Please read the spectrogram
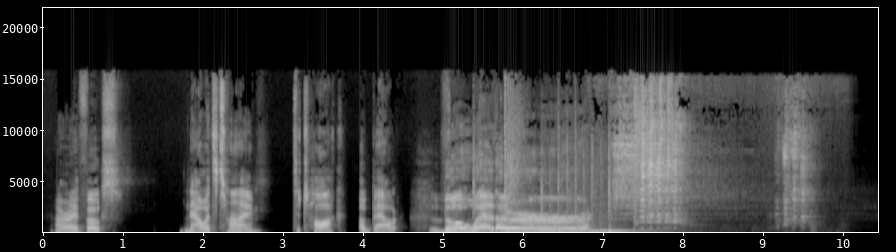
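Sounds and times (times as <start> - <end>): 
speech: 0.2 - 1.0, 1.7 - 7.0
goat bleating: 7.3 - 8.1, 9.1 - 9.8.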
